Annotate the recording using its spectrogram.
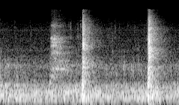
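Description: Scooter boards' small casters rolling over a hard hallway floor in a steady rumble, with a few sharp scuffs about a second in and near the end as hands pull along the floor.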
